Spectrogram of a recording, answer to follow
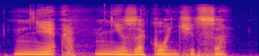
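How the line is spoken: Grumbling. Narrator (Russian): проворчал Муха

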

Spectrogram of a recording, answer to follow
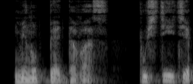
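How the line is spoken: Terrified hoarse croak. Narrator (Russian): прохрипел перепуганный гуру

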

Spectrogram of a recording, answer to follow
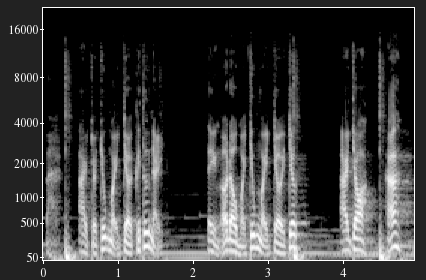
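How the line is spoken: Angry shouting. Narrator (Vietnamese): ông Tần quát lên

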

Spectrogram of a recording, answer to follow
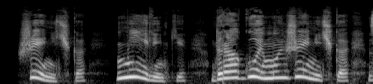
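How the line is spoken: Babbling into phone. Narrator (Russian): залепетала тогда Татьяна Ивановна в трубку

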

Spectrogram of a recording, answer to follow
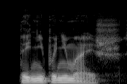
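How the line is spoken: Plain. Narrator (Russian): сказал Дурайт

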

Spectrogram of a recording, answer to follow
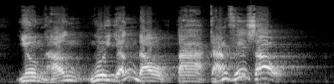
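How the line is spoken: Calling out. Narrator (Vietnamese): Na Khâm kêu lên

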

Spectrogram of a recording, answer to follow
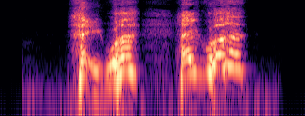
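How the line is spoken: Exclaiming. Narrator (Vietnamese): la lên

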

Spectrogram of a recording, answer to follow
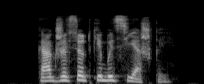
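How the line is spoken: Stern question. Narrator (Russian): строго спросил

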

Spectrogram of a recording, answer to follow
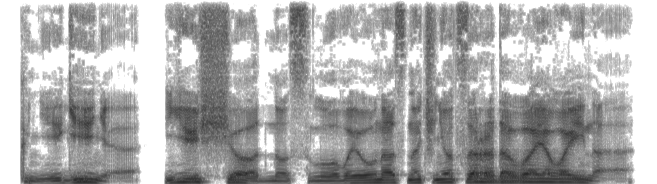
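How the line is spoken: Growling. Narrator (Russian): прорычал Светлов

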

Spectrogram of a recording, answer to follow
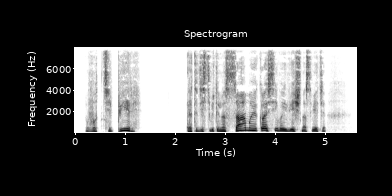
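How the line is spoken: Whisper. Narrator (Russian): прошептала Шула

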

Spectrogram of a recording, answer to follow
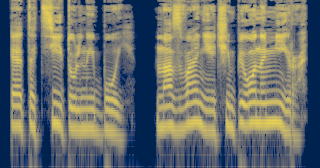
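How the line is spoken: Through gritted teeth. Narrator (Russian): процедила сквозь зубы я

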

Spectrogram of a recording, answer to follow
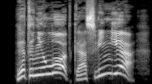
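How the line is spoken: Shouting. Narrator (Russian): крикнул он

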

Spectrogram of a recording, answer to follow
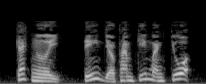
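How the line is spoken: Barked command. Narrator (Vietnamese): Phó Hưng Chủ quát bảo

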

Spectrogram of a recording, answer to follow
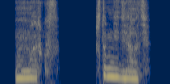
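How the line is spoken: Slightly panicked question. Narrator (Russian): слегка паникующим голосом спросила Валерия

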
